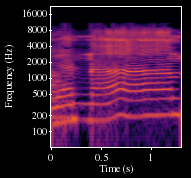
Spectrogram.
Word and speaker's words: यन्नाम: आपन्ना संस्थितिं घोरा आपन्नः संसृतिं घोरा यन्नाम विवशो गृह्णन् थोड़ा सा सद्यो विमुच्य उच्चारण में मिस्टेक है। देखिए, नाम के बाद हलंत नहीं प्रभु जी। यन नाम, थोड़ा से बोलिए।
